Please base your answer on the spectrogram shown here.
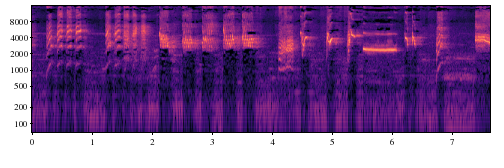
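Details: A pet Asian pied starling sings indoors: a rapid, varied jumble of squeaky whistles, chatters and harsh notes in bursts, with a sustained pure whistle near the middle.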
